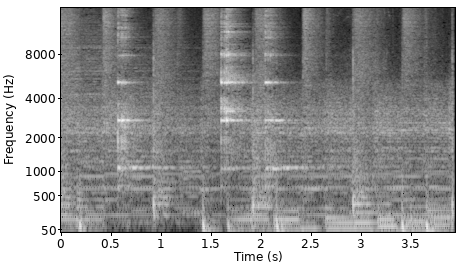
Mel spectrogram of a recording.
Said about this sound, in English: So the secret to a good clink, gentlemen, is you still have half your glass left.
